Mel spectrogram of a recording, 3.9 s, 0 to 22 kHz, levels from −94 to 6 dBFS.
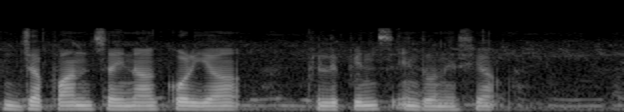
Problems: continuous background conversations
